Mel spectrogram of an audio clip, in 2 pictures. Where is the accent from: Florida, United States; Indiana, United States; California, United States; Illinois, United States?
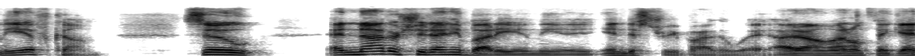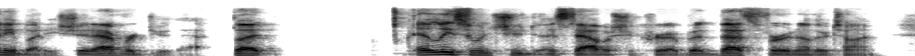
California, United States; Southern; I grew up in Southern California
